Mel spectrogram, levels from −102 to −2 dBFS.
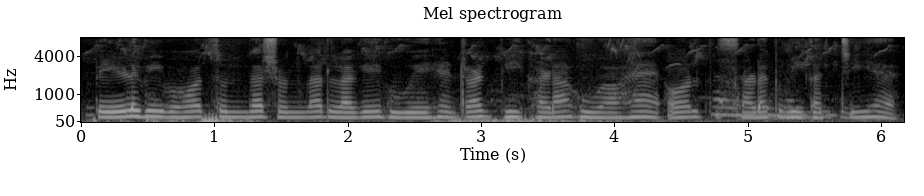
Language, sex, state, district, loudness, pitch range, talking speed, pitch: Hindi, female, Rajasthan, Churu, -48 LUFS, 180-195 Hz, 175 wpm, 190 Hz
